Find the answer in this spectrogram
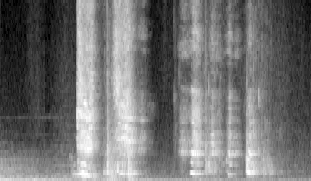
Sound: crying

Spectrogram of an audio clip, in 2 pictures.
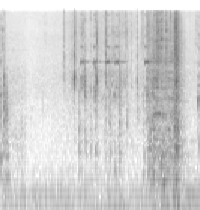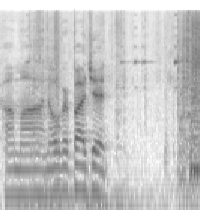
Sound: cash register beeping and whirring; drum roll

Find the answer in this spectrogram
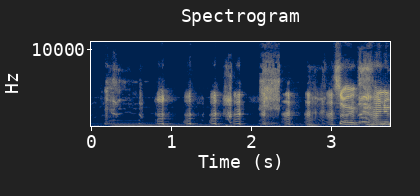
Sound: group laughs

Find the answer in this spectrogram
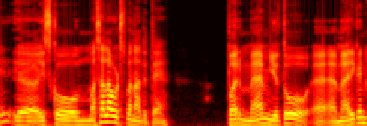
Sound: none

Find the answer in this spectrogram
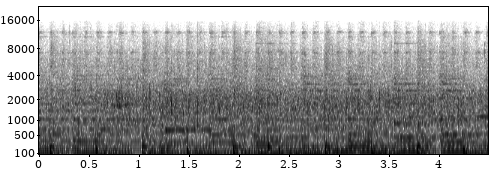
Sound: applause

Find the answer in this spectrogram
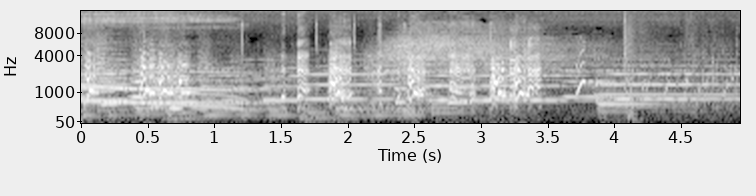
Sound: barking; howling; laughing; barking

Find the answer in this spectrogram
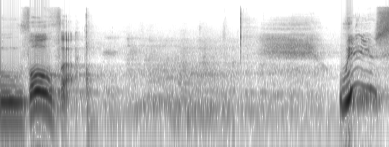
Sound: audience laughs

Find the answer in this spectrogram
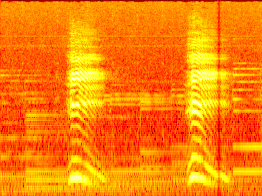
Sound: exhales

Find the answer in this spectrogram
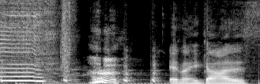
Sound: laughter; honks

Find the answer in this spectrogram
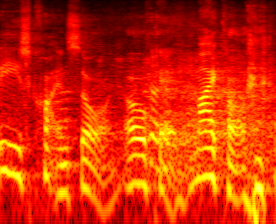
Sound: laughter

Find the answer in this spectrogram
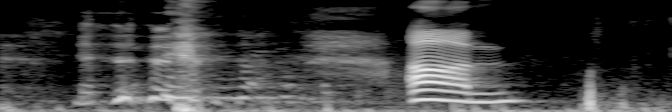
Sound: laughing

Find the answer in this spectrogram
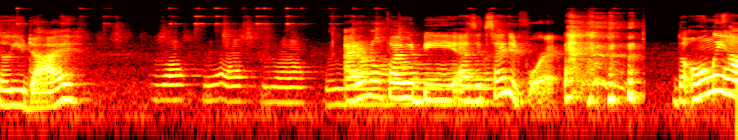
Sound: laughs

